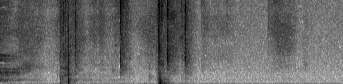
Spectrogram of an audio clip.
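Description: A few short crinkles and taps of plastic comic-book bags being handled, about four within the first two and a half seconds.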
